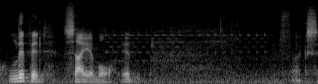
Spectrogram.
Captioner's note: phone rings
